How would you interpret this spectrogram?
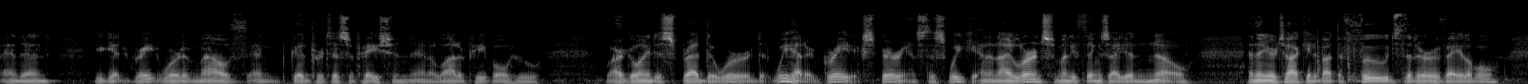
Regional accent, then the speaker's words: Story City, Iowa, United States; Now, I'm from Story City.

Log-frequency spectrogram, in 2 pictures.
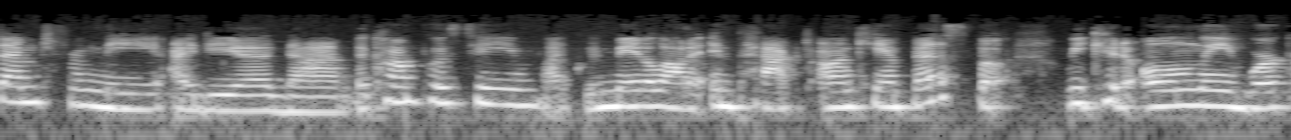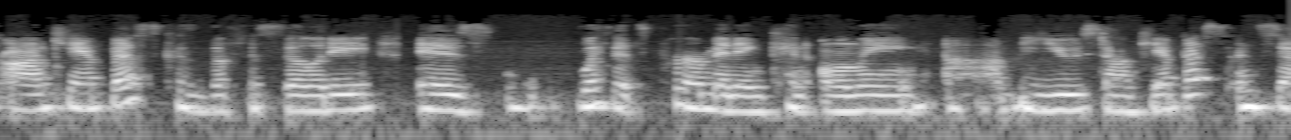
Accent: Elkader, Iowa, United States; And so I'm originally from Northeast Iowa in Elkader, Iowa, very small town up there

